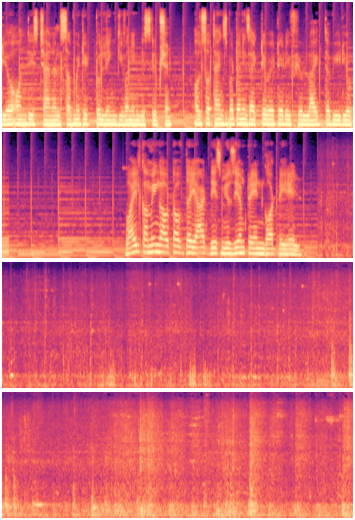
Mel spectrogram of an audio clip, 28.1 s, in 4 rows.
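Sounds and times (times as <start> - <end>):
train wheels clattering over joints: 13.3 - 28.0.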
